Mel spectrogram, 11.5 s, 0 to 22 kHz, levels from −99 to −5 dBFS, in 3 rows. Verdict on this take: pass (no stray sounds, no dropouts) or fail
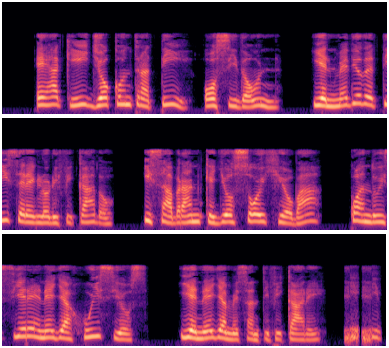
fail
